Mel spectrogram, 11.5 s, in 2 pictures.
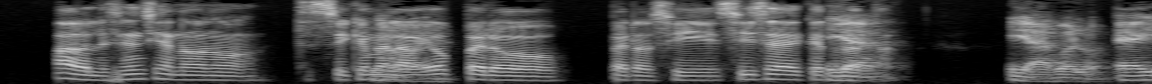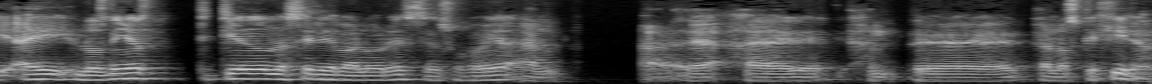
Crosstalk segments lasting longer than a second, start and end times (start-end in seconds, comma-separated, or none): none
